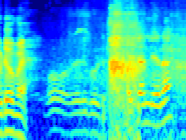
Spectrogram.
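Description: Men talking, with a short, rough rush of noise about one and a half seconds in.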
